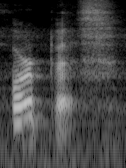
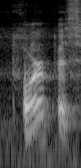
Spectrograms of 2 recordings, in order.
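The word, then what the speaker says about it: porpoise: It's a porpus. Porpus is spelled P O R P O I S E.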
